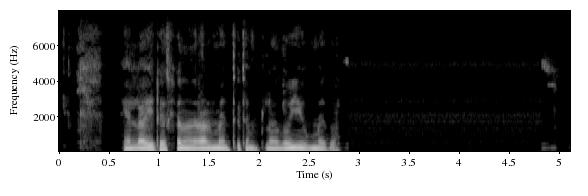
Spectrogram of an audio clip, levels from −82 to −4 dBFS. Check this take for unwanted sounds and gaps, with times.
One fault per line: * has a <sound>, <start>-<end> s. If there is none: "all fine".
all fine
